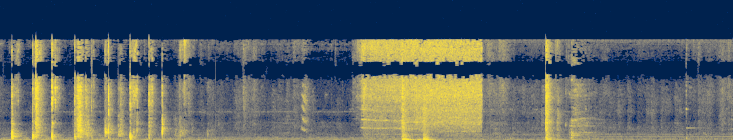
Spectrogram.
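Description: Light kitchen handling sounds from utensils and a glass dish during tiramisu assembly. A run of sharp clicks and taps comes in the first three seconds, then a couple of louder soft thumps about six seconds in and one more near eight seconds.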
